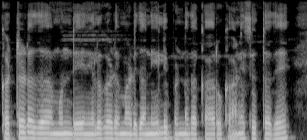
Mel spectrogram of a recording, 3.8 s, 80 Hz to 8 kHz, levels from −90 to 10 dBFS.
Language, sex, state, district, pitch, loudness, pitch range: Kannada, male, Karnataka, Bangalore, 110 Hz, -15 LUFS, 110-115 Hz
